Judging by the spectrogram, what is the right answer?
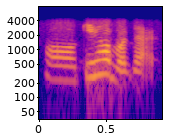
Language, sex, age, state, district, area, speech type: Assamese, female, 30-45, Assam, Golaghat, urban, conversation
